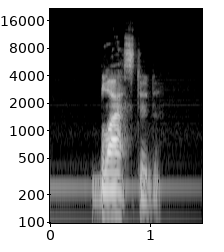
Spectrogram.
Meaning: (verb) simple past and past participle of blast; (adjective) 1. Subjected to an explosion 2. Subjected to violent gusts of wind; storm-damaged 3. Whose branches bear no leaves; leafless
- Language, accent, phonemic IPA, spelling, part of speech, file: English, US, /ˈblæs.tɪd/, blasted, verb / adjective / adverb, En-us-blasted.ogg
